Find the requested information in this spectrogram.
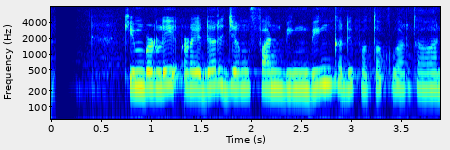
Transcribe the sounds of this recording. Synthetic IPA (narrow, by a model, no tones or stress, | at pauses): kimbərliredərd͡ʒɨŋfanbiŋbiŋkɨrdipɔt̪ɔkwart̪awan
